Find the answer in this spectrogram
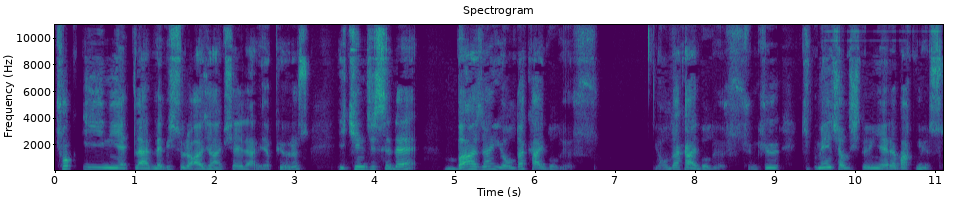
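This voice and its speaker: With very wide pitch swings, a man with a fairly high pitch speaks at a fairly slow pace in a dry, close sound with no echo. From Turkey. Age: 40s. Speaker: educator, consultant and author. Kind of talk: online talk / interview. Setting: online live broadcast.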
